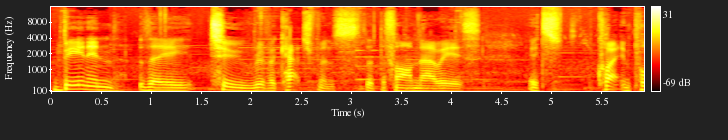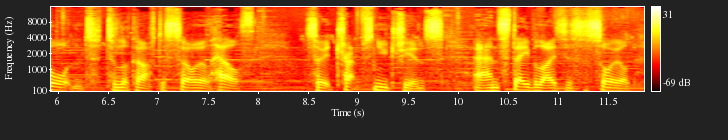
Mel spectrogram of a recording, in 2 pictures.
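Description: A man in his fifties, a farmer, explaining his farm practices in a measured, plain way, outdoors in an open field. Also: fairly low pitch, mellow. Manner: measured, plain explanatory talk with small fillers.

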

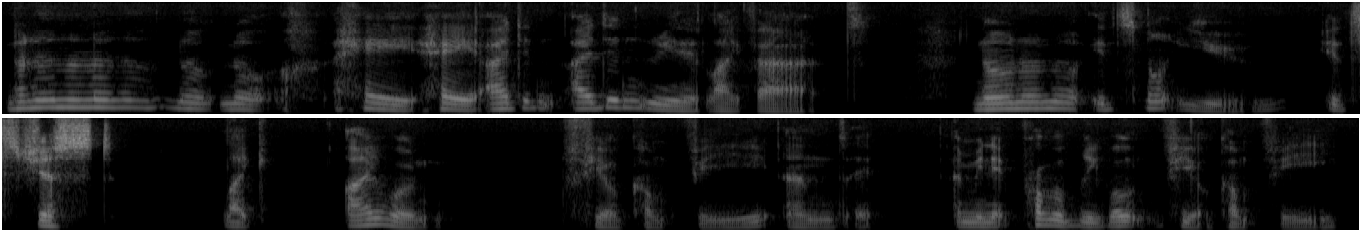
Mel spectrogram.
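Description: A young man speaks close to the mic in a soft, teasing boyfriend roleplay. His voice is gravelly, husky and warm, and he talks in an unhurried drawl. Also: mid-range voice. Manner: soft and teasing, with frequent sighs and chuckles. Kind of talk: intimate ASMR roleplay, speaking to an unseen partner. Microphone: close microphone.

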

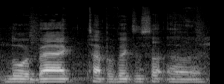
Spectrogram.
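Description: A man working as a chiropractor, giving calm hands-on instructions with short repeated reassurances in a small treatment room. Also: mid-range voice, moderate pace, gravelly, a little hiss or hum.

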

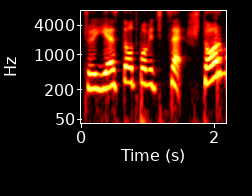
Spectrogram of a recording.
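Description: A woman's voice: sits high, lively intonation, slow pace, fairly bright tone. A woman presenting a scripted quiz for children as host, announcing and addressing the young listeners directly. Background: music.

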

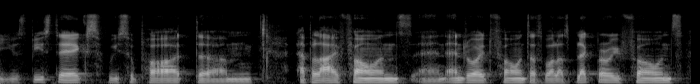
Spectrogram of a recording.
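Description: A middle-aged man giving a live product demo in a halting, explanatory manner. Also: sits low. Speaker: product demonstrator.

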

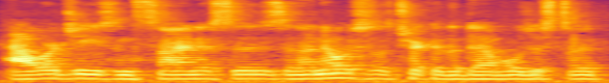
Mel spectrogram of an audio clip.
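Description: A hoarse man in his thirties chatting casually on a live stream from a small room, rambling and reading viewer comments aloud. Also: mid-range voice, flat delivery, fast, slight background noise. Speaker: singing duo member hosting a live stream. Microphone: phone camera at a distance. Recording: echoey room, from a distance.

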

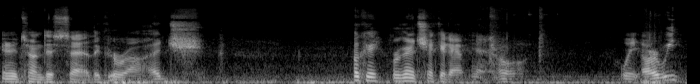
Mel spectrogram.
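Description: A man filming his own elevator rides and chatting casually behind a handheld camera, offhand and excitable, swearing now and then. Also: medium pitch, unhurried. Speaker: elevator fan vlogger. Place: parking garage elevators and decks, indoors and out. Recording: echoey with loud background noise.

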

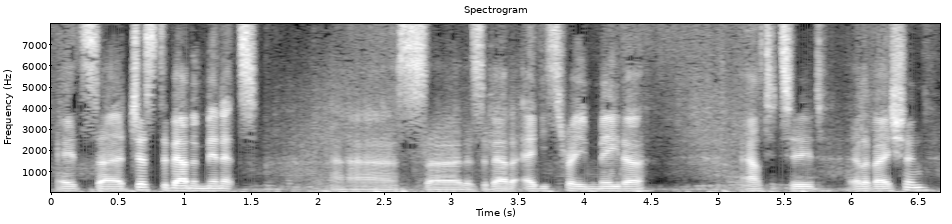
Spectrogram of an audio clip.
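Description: A man's voice: low-pitched, fairly even intonation, normal speed, slight background noise. Chatty man vlogging outdoors at a ski resort. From half French, half Australian. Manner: chatty, opinionated, frank. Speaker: ski travel agency founder, vlogger. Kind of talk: casual vlog walkthrough. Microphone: handheld phone at arm's length, selfie.

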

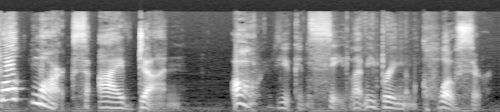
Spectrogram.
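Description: Excitable, gushing woman demonstrating crafts. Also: fairly low pitch, slow pace. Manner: excitable and gushing, with breathy emphatic drops to near-whisper.

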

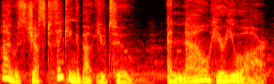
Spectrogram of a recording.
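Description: A man's voice: medium pitch, sing-song, normal speed, warm tone, faint music behind, close to an everyday voice. A man voicing a suave, wry young knight captain in a video game.

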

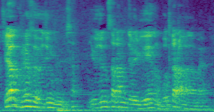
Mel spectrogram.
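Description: A man's voice: medium pitch, expressive, fast talker. Easygoing young man answering fan comments. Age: young adult. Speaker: idol group member hosting a livestream. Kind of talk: casual chat while eating. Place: small indoor office room, seated at a table. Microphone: fixed camera across the table. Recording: roomy, distant mic with faint hiss.

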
